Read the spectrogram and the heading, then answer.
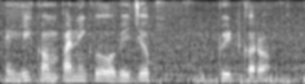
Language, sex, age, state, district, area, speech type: Odia, male, 30-45, Odisha, Balangir, urban, read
